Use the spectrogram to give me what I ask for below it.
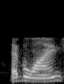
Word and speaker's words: Eberwein: and today we've got on the radio ewine she is the president managing director of the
